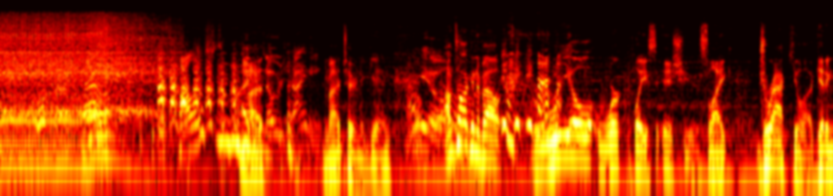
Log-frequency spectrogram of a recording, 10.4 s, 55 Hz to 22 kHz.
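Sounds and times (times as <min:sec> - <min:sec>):
chainsaw revving: 0:00.0 - 0:03.3
laughter: 0:01.7 - 0:04.0, 0:05.7 - 0:07.6
speech: 0:02.3 - 0:10.4.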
